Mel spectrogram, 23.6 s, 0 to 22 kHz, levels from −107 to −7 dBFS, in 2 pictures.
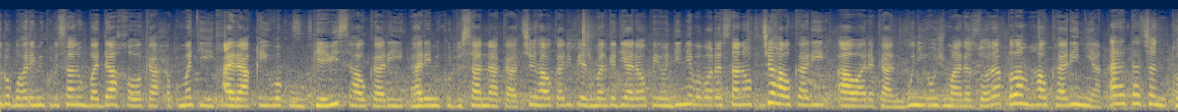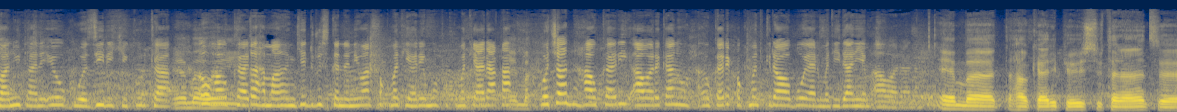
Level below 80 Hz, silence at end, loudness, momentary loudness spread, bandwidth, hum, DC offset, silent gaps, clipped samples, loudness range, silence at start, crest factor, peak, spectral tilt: -70 dBFS; 0 s; -20 LUFS; 7 LU; 14.5 kHz; none; under 0.1%; none; under 0.1%; 2 LU; 0 s; 18 dB; -2 dBFS; -4.5 dB/octave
